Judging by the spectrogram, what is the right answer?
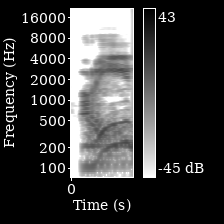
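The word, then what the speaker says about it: read: रीड रेड रेड। Spelling वही होती है। प्रोनंसिएशन डिफर हो जाता है।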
